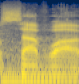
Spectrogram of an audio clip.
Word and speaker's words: sauna: There's actually a more proper way to say it, but SA is the closest you're probably going to get. Probably the closest I'm going to get to it.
